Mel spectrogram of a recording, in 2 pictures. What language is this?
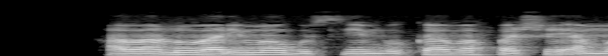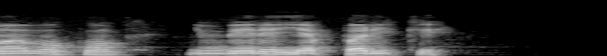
Kinyarwanda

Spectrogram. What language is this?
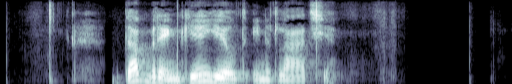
Western Frisian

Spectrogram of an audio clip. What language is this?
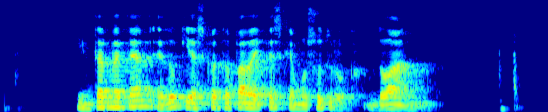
Basque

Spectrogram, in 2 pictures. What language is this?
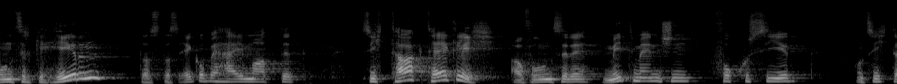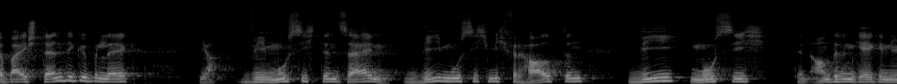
German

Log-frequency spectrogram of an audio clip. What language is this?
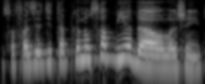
Portuguese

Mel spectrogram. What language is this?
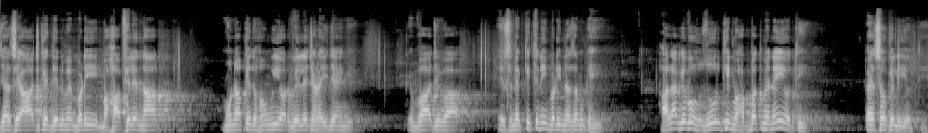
Urdu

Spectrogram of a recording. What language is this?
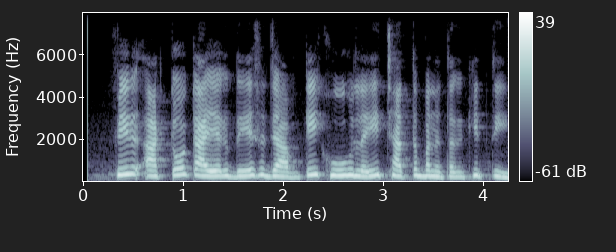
Punjabi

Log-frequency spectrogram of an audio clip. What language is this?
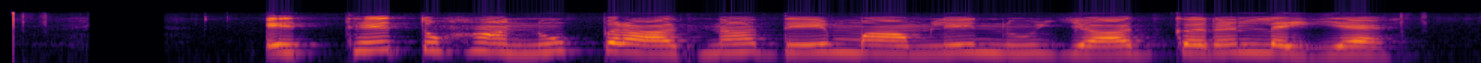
Punjabi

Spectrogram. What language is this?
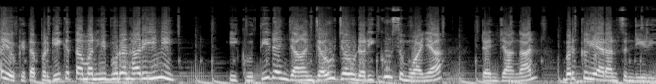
Indonesian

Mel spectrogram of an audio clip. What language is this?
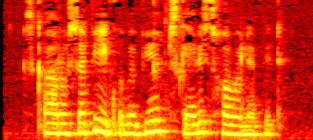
Georgian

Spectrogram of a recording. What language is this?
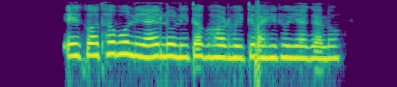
Bangla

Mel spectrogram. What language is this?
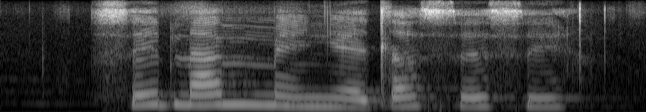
Northern Sotho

